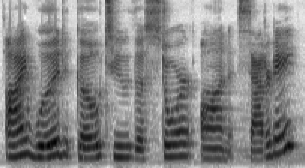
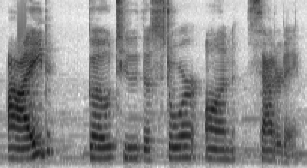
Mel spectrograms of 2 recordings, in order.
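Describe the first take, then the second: First: Would is said in full as a separate word. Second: Would is shortened and joined onto I. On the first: "you used I would" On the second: "this one says I'd"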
